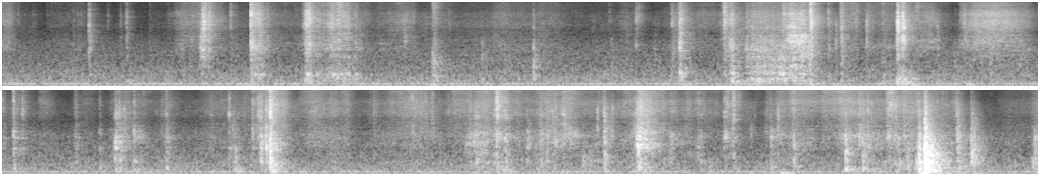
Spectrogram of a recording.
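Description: Hands scrape and tear at a cardboard box.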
